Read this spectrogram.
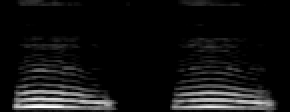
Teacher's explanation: I felt my nose buzzing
